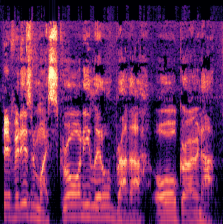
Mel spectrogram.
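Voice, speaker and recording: An actor with an Australian accent playing a cocky older brother who needles and mocks in matey slang, in a naturalistic audio drama. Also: male voice, mid-range voice, moderate pace, fairly bright tone, natural voice. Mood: mocking, teasing. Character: cocky taunting older brother, a grown man.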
